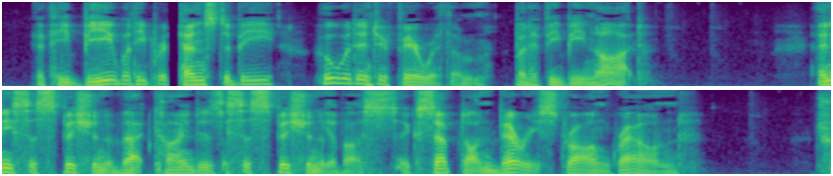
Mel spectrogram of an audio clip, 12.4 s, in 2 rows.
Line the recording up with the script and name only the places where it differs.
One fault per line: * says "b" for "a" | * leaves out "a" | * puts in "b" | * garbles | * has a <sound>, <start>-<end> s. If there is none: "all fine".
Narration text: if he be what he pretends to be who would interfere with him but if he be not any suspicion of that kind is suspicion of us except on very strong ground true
* has a dropout, 1.2-1.3 s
